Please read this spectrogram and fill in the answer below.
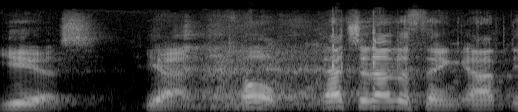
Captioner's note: laughter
